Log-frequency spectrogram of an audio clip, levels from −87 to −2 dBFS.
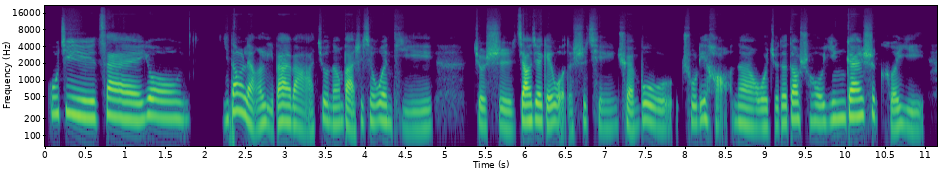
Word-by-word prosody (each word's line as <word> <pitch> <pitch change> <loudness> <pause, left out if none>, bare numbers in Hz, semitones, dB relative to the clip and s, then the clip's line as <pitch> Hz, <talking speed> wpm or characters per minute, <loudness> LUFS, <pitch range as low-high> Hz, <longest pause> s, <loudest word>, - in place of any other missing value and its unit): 估 250 0 -2
计 230 -5 +2
再 200 -3 +4
用， 205 -2 0 0.4
1 195 - -8
到 280 -1 +4
2 170 - +2
个 155 - -2
礼 155 -5 -4
拜 175 0 +5
吧， 145 -5 -2
就 195 +6 -4
能 165 -1 -3
把 - - +2
这 180 - -8
些 180 - -4
问 180 -1 0
题 135 +1 -9 0.5
就 155 - -2
是， 145 -2 -2
交 180 +5 +6
接 185 -1 +3
给 160 0 +2
我 175 - -1
的 130 - -14
事 175 +5 -6
情， 145 -1 -10
全 140 -2 -3
部 170 -7 -2
处 175 - -5
理 200 +3 -1
好。 - - -5
那 160 -4 -1
我 150 0 -1
觉 155 +2 -7
得 170 0 0
到 195 +1 +4
时 185 - -8
候 175 -1 -2
应 200 +3 -2
该 220 +1 +6
是 230 0 0
可 140 -7 -4
以， 140 -4 -6
175 Hz, 225 characters per minute, -24 LUFS, 150-200 Hz, 0.5 s, 交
